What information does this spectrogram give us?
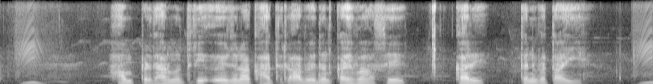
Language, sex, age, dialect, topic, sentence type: Bhojpuri, male, 36-40, Northern, banking, question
